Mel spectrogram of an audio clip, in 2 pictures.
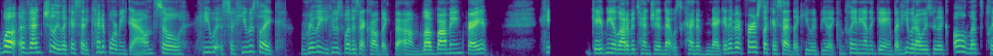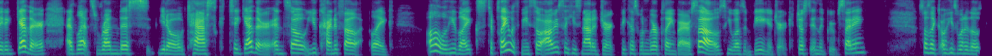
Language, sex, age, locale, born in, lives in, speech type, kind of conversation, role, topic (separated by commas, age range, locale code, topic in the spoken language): English, female, 45-49, en-US, United States, United States, conversation, unstructured, none, How do you know when it’s time to break up?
